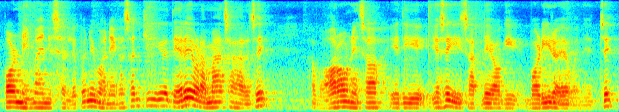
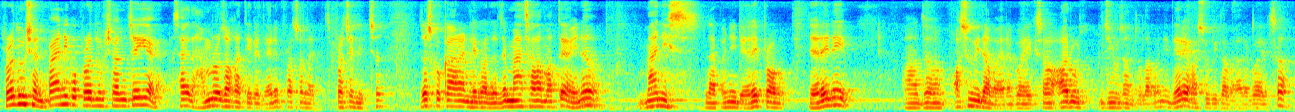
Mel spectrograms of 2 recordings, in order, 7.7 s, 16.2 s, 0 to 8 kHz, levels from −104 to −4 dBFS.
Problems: constant background noise, background conversations at intervals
